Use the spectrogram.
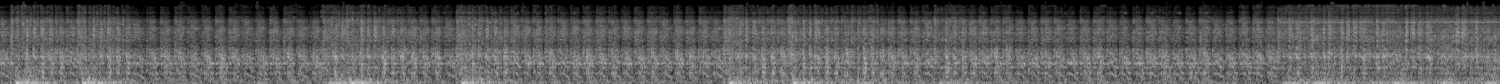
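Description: A 1980 Chevy Luv pickup, abandoned since 1998, has its engine cranked and brought to life, running as a steady, loud, buzzing mechanical drone that continues throughout without voices.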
